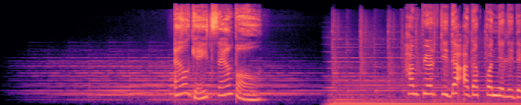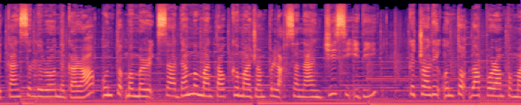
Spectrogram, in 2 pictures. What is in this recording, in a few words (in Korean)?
말레이 여 밝은 톤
